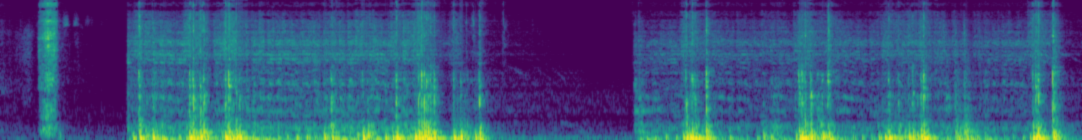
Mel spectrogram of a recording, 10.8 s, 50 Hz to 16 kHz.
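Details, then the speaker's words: BMW E30 with M60 4.0 V8 swap, external fuel tank, ECU connected, microphone behind the car; starter churns with rhythmic compression pulses in two long bursts but never fires. Owner suspects knock sensors or a bad ECU; crank no-start. "baby I still have no idea I'm starting to think it's the knock sensors or the ecu's bad"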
